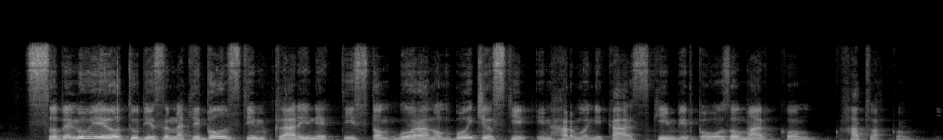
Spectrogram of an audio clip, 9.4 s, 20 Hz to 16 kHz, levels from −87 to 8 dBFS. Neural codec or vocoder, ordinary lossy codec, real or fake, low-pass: codec, 24 kHz, 0.9 kbps, WavTokenizer, medium music audio release; none; fake; 10.8 kHz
